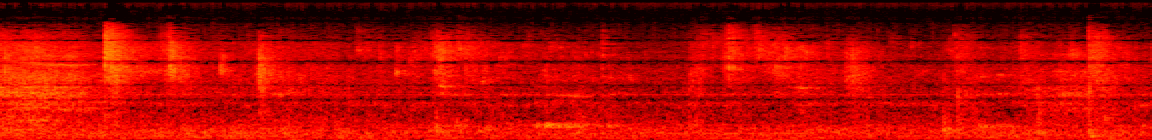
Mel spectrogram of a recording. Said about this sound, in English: Place some water in there.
